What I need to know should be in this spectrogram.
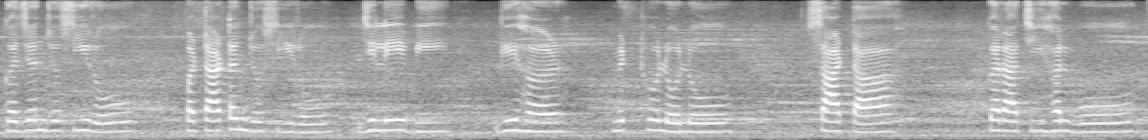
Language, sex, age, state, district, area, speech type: Sindhi, female, 45-60, Uttar Pradesh, Lucknow, urban, spontaneous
